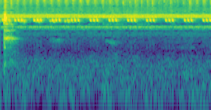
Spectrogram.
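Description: A house cricket gives quick, high, pulsed chirps, repeated steadily several times a second.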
